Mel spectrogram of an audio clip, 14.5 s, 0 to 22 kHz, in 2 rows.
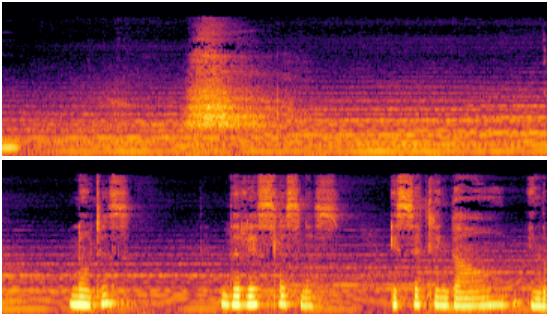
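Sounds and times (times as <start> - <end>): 
slow exhale with a soft breathy ha sound: 2.4 - 4.6
speech: 8.2 - 9.0, 10.2 - 11.8, 12.4 - 14.5.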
